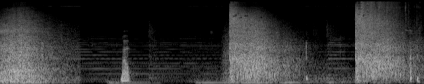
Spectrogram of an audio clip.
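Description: Gunshots in the game One More Shot land as three heavy, sharp blasts spaced about a second apart, each loud and close with a quick decay, with a few small clicks in the quiet gaps between them.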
